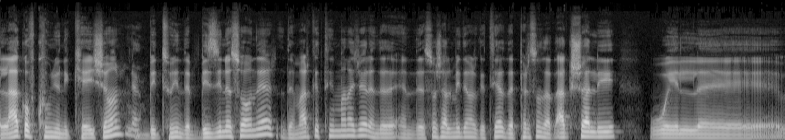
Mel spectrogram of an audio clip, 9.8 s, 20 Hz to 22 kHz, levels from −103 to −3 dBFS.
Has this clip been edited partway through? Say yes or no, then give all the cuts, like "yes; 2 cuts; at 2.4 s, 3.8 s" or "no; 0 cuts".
no; 0 cuts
